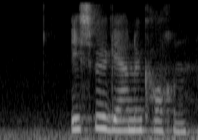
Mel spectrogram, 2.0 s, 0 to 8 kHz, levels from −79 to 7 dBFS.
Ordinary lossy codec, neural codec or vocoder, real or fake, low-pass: none; none; real; 7.2 kHz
